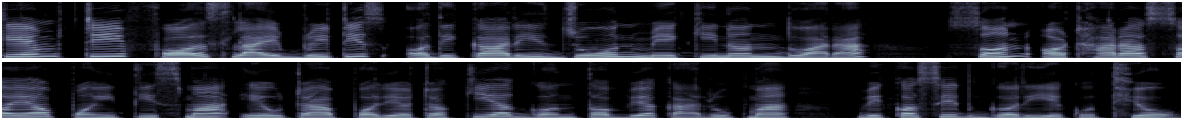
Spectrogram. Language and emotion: Nepali, neutral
